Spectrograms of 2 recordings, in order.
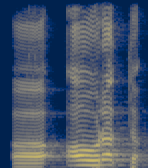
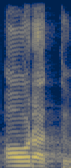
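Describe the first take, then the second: First: औरत stretched out very slowly, each sound drawn long; teacher spells out औरत at a crawl for the class; slow demo. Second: Said in the usual way. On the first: Shown as a demonstration. Teacher showing students the word, said very slowly. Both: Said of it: "देखिएगा यहाँ पे औरत".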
